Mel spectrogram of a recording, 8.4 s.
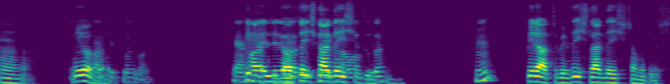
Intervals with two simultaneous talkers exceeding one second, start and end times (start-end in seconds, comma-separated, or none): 3.1-4.9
